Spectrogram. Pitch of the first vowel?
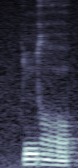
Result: low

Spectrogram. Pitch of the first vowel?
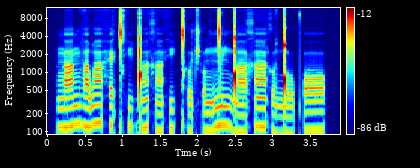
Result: rising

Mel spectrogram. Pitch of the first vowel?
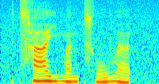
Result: high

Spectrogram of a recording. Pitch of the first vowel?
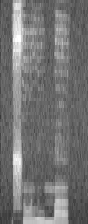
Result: low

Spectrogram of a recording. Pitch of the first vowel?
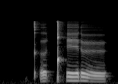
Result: low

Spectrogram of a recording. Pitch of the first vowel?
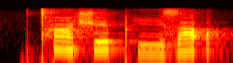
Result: falling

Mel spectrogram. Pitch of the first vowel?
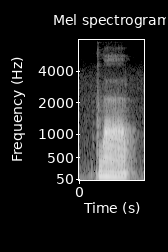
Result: low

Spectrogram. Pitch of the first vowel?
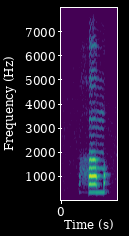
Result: high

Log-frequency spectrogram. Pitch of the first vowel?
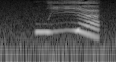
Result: falling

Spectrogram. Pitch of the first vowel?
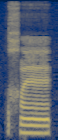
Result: high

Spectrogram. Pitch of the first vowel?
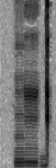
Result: low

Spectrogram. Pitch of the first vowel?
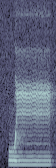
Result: high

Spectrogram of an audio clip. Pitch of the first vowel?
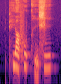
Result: falling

